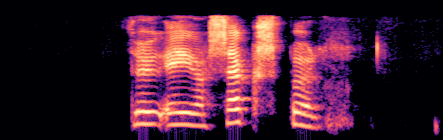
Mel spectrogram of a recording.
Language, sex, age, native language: Icelandic, male, 10, Icelandic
